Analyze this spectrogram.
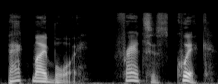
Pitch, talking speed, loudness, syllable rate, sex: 130 Hz, 135 wpm, -20 LUFS, 3.3 syllables/s, male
